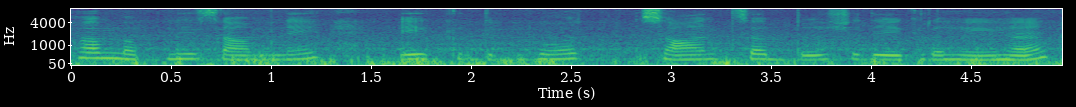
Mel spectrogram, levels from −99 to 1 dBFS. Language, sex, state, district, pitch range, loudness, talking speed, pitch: Hindi, female, Uttar Pradesh, Jalaun, 195-230 Hz, -26 LUFS, 135 wpm, 200 Hz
